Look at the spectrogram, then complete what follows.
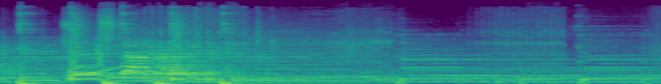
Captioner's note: tape rolling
